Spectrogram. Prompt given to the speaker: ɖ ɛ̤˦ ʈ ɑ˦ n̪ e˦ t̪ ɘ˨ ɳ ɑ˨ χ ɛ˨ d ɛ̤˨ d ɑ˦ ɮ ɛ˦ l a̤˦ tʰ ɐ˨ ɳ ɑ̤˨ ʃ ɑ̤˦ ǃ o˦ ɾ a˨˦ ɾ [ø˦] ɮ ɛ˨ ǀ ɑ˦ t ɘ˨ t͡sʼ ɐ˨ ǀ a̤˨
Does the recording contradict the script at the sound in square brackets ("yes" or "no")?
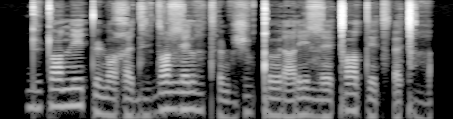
yes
